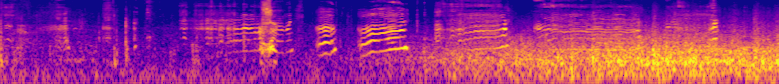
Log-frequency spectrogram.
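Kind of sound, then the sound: vehicle, train rolling on rails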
